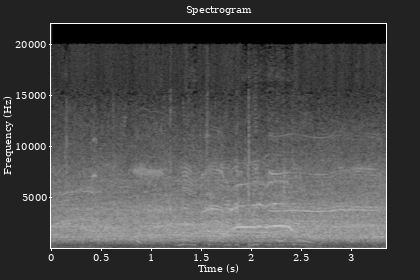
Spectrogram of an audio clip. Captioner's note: crowd cheering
